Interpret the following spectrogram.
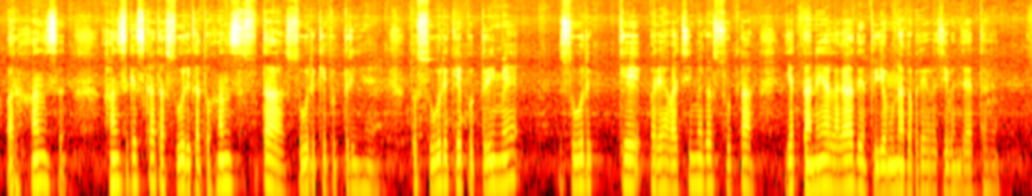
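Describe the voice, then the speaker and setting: A man teaching exam vocabulary in an even, steady voice. He repeats each word and keeps asking questions that he answers himself. Faint noise sits under the recording. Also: mid-range voice. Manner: repeats words, quizzes listeners, answers own questions. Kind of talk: exam-prep Hindi vocabulary lesson.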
